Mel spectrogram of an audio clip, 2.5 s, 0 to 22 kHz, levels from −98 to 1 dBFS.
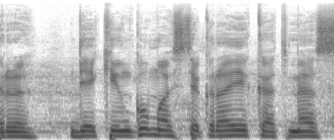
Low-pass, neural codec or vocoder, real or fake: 19.8 kHz; none; real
